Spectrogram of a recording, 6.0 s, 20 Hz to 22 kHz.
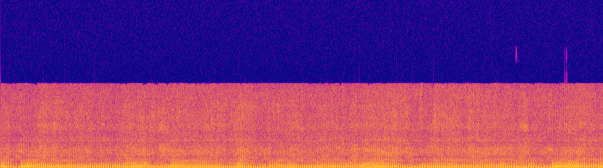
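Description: Yamaha YZ250FX dirt bike's single-cylinder four-stroke engine running under a varying throttle, its pitch rising and falling as it climbs a rocky trail.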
